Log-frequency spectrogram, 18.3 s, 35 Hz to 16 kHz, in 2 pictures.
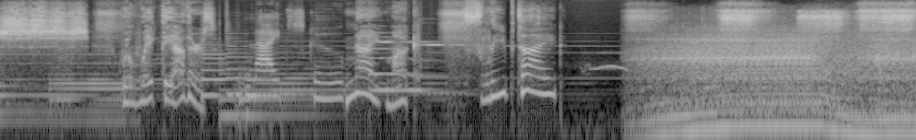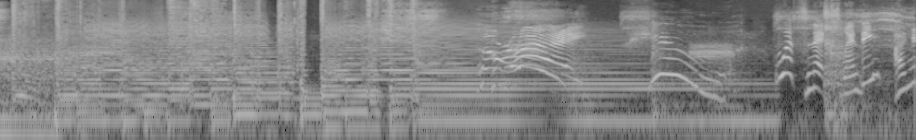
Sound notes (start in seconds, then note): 6.2 engine Running; 10.8 theme Music Playing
